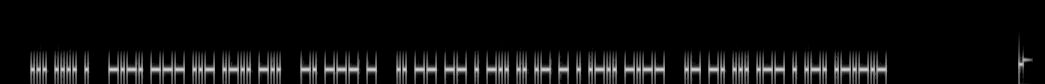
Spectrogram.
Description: Morse code, heard as a keyed tone, about 40 wpm, 700 Hz. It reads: SHE COULD NOT IMMEDIATELY ANSWER.
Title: Sentences from Top 1100 Words 40wpm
